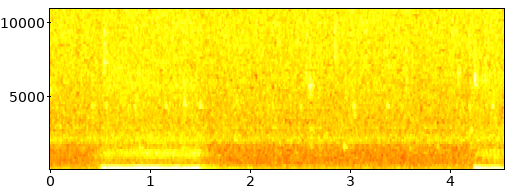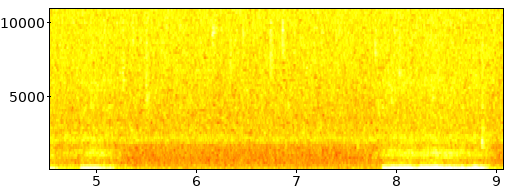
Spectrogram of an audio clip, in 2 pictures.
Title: ASMR cat snoring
